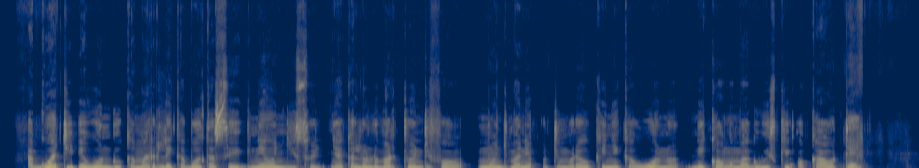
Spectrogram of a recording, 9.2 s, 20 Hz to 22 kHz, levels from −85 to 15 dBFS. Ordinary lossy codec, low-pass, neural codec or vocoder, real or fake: none; none; none; real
